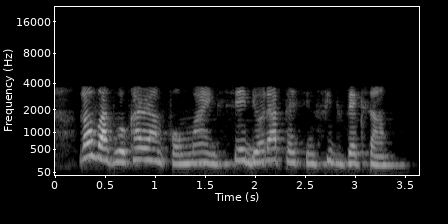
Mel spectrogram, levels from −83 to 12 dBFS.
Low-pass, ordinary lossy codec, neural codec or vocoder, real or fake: 3.6 kHz; none; none; real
